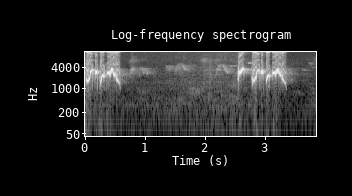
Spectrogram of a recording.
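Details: Thai caged Red-whiskered Bulbul singing in the doubled style, played daily so young birds can copy. Two rapid warbling phrases of swooping whistled notes are separated by about two seconds of quiet with soft faint chirps.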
